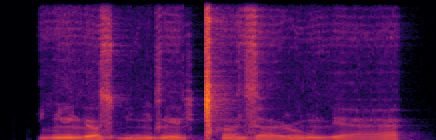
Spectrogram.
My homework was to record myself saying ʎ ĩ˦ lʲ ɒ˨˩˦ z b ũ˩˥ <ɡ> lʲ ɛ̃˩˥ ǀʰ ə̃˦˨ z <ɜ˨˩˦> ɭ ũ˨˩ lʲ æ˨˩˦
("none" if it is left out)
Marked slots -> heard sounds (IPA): ɡ, ɜ˨˩˦

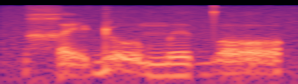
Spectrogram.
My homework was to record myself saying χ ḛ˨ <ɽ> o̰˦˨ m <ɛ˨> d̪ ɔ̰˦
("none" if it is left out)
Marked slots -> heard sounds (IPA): ɖ, ɘ˨

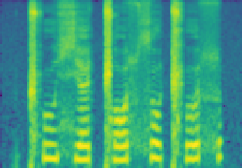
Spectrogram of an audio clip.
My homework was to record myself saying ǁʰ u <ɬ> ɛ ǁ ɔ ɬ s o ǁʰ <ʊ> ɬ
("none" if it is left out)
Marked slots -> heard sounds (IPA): ɕ, ʊ

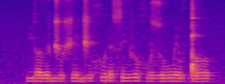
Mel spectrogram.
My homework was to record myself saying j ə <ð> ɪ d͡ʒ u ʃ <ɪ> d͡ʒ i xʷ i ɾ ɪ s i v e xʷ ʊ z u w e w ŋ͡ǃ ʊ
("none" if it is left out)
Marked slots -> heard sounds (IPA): ð, ɪ

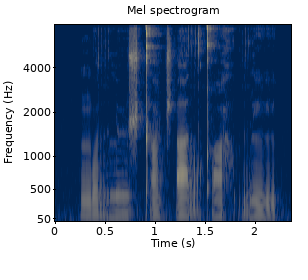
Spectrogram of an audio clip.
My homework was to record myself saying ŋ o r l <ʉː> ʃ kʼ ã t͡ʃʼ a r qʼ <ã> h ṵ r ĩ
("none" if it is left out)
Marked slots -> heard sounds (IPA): ʉː, ã

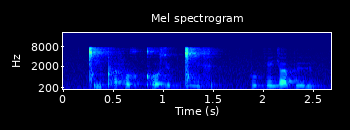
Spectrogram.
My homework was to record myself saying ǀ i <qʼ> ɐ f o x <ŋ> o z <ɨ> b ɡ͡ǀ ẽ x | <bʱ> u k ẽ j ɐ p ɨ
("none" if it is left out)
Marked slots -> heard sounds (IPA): pʼ, kʼ, ʉ, p

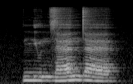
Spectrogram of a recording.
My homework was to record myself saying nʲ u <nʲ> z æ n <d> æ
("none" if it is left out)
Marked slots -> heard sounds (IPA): n, d

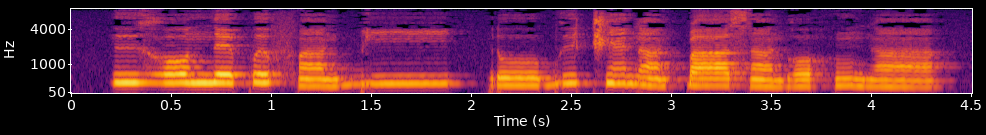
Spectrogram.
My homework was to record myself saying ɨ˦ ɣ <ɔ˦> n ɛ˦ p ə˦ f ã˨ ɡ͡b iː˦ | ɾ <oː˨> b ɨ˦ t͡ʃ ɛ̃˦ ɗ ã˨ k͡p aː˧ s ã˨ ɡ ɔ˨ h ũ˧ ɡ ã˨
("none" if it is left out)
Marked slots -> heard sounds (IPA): ɔ˦, oː˨

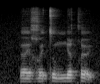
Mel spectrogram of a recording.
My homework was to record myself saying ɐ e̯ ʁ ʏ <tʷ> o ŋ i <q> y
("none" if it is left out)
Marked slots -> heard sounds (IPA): t, q

